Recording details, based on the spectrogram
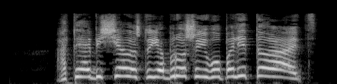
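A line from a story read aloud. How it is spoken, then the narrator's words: Shrieking, trembling. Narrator (Russian): завопил лорд орлиного гнезда, начиная трястись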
